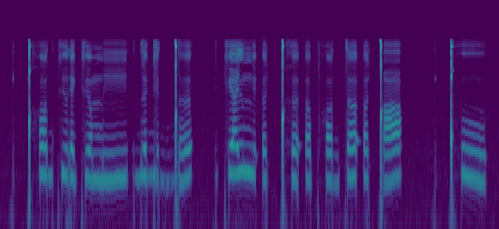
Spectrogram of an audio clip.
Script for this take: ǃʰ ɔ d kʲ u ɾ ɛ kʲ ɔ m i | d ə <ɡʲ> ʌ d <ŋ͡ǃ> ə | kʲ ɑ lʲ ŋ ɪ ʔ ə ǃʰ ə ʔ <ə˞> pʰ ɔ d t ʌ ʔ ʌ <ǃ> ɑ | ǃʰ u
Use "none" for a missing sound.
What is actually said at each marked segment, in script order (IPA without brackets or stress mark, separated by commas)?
ɡʲ, ɡ͡ǃ, ʌ, ǃ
